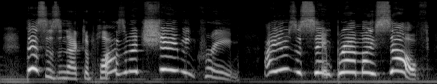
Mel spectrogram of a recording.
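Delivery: high, blustery principal; Mister Krupp explaining to Kipper, blustery; gruff principal. A narrator's reading. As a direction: lecture it like a know-it-all. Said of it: "Mister Krupp explaining".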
